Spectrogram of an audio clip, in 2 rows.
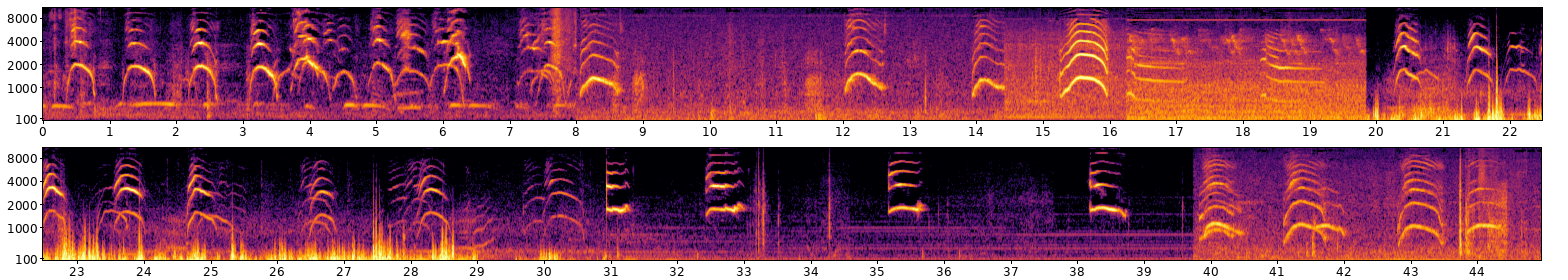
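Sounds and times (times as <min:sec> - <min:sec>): kittens mewing: 0:00.0 - 0:06.4, 0:15.3 - 0:20.8, 0:39.8 - 0:42.0
low rumbling noise: 0:16.2 - 0:21.1.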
